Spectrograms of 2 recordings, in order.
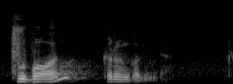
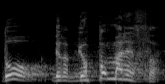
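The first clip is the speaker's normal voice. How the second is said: higher, exasperated reproach; irritated dad; 5 semitones higher than usual. Retold or imitated. Father scolding son who fell again, higher and irritated. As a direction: let the irritation rise in pitch. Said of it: "이게 화가 나는 겁니다".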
